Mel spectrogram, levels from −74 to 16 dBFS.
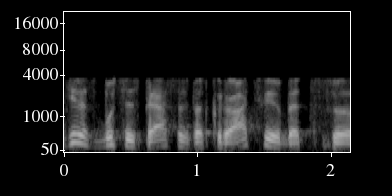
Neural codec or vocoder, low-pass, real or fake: none; 3.6 kHz; real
